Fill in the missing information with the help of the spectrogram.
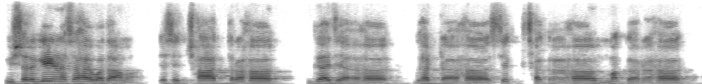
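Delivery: slow and careful, let each "ः" breathe out; with clear visarga. Shown as a demonstration. Teacher drilling students, pronouncing every visarga clearly. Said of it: "विसर्ग सहित बोलना है".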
